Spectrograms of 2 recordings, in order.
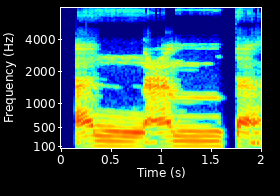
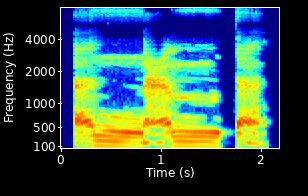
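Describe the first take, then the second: No difference in how they are said.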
